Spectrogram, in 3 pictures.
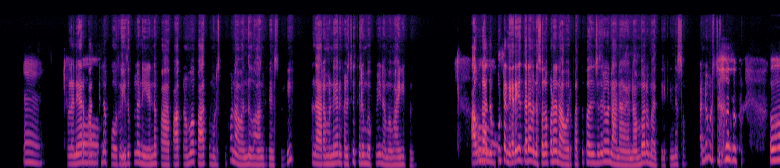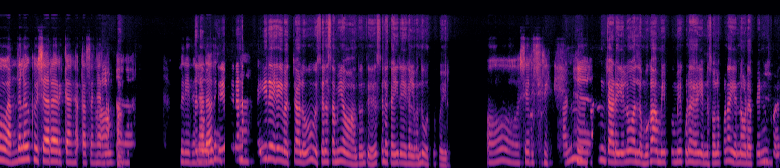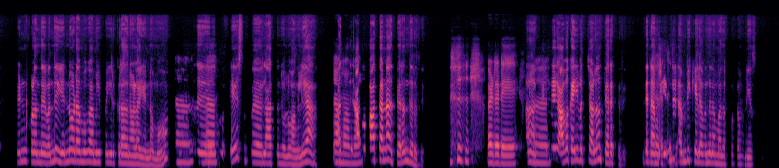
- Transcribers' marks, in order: other noise; static; distorted speech; tapping; unintelligible speech; other background noise; laughing while speaking: "ஓ! அந்த அளவுக்கு உஷாரா இருக்காங்க. பசங்கலாம்"; unintelligible speech; unintelligible speech; laughing while speaking: "சரி. ஆ"; laughing while speaking: "அடடே!"
- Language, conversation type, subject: Tamil, podcast, தொலைபேசி பயன்பாடும் சமூக ஊடகங்களும் உங்களை எப்படி மாற்றின?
